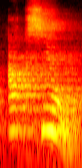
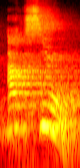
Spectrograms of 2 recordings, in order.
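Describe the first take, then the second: Both takes have the same delivery.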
